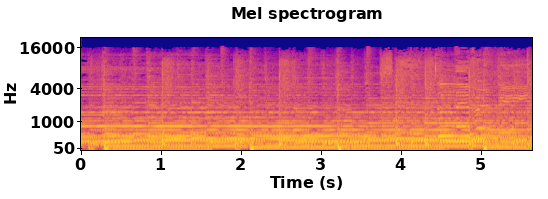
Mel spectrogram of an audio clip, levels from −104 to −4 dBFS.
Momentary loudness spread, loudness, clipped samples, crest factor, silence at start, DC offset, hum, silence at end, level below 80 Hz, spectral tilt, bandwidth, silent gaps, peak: 3 LU; -18 LUFS; under 0.1%; 12 dB; 0 s; under 0.1%; none; 0 s; -28 dBFS; -5 dB/octave; 16.5 kHz; none; -4 dBFS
